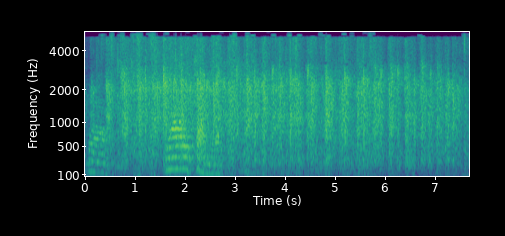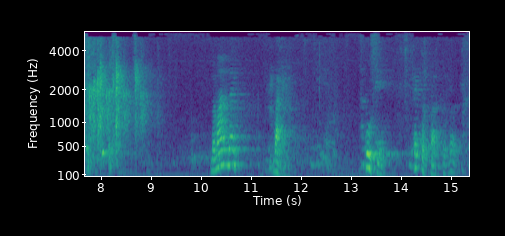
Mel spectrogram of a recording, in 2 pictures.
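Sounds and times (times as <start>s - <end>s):
speech: 0.0s - 0.3s, 1.7s - 2.8s, 10.2s - 10.8s, 11.5s - 11.8s, 13.3s - 15.3s
audience applause: 0.0s - 9.2s.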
